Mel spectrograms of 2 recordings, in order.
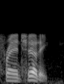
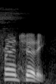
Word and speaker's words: Franchitti: First off, you're not pronouncing his name right. Indy Bonics, it's Daryl Franchitti. Daryl Franchitti.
